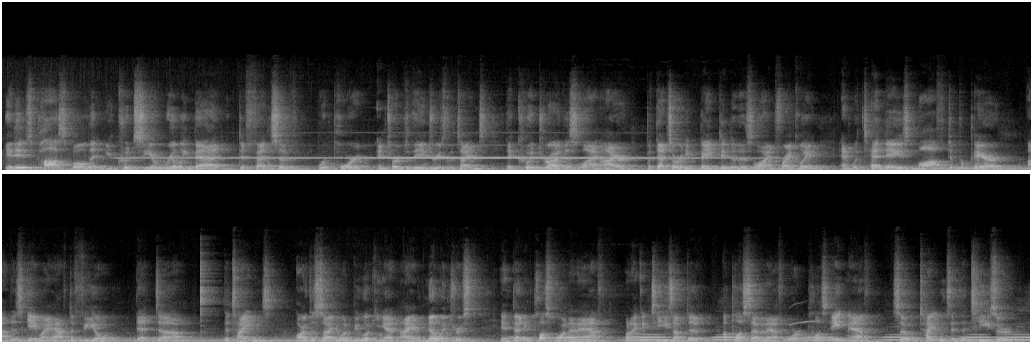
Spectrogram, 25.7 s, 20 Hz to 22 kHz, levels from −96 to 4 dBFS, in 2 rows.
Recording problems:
room echo; slight; dies away in 0.8 s
off-mic speech; somewhat distant
background music; loud; throughout; 5 dB below the speech
murmuring crowd; faint; throughout; 25 dB below the speech

